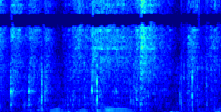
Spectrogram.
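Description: Footsteps on stone block paving, irregular knocks and thuds, with a faint voice in the background.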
